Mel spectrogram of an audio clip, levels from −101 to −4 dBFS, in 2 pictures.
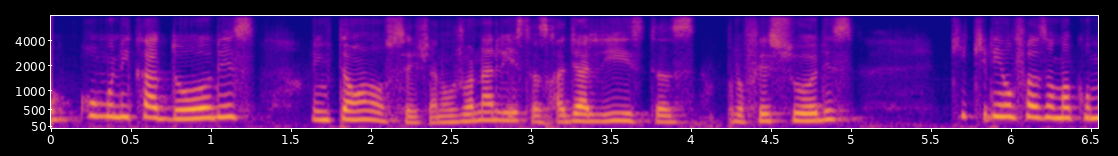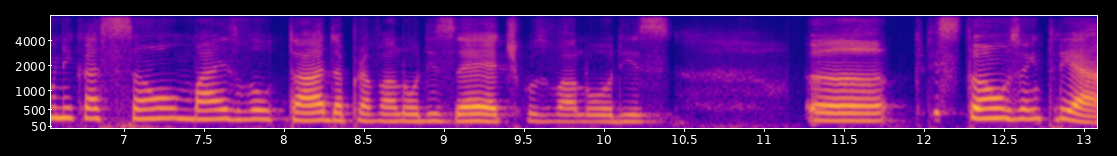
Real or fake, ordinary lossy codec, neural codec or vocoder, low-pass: fake; none; codec, 16 kHz, 2 kbps, X-Codec, HuBERT features, trained on LibriSpeech; none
